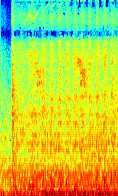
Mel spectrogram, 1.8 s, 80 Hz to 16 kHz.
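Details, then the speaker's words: 2014 Chevrolet Aveo 1.6, towed in: starter churns steadily and RPM reads on the scanner, but the engine never catches. An earlier computer-related code no longer appears. The fuel pump is suspected; spark is checked next. Crank, no start. "Ahí tenemos las RPMs, pero no nos prende."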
